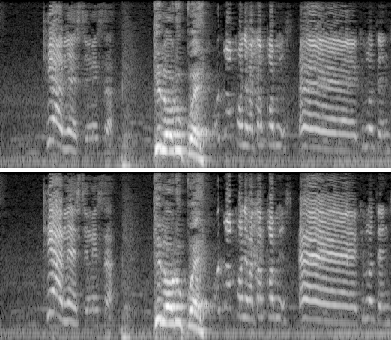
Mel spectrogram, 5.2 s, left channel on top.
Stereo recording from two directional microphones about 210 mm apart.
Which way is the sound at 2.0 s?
Centre (ahead or behind).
